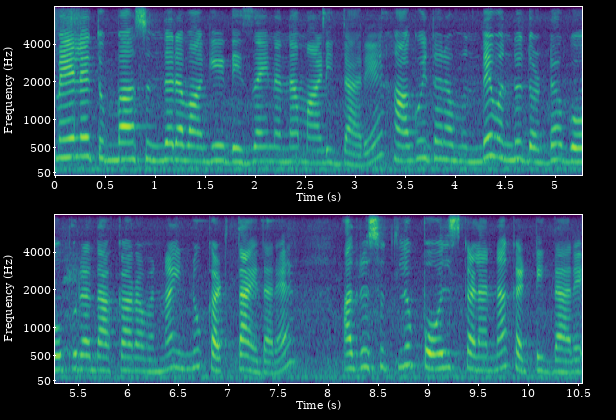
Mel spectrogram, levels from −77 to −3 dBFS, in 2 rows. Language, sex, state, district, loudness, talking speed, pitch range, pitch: Kannada, female, Karnataka, Dakshina Kannada, -19 LUFS, 120 wpm, 245-295 Hz, 265 Hz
